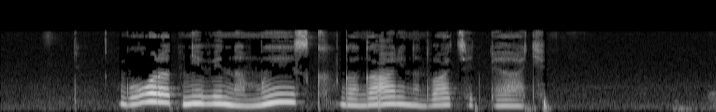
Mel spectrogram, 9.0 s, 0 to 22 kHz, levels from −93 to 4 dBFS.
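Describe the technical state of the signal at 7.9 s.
At 7.9 s the audio is intact, with no dropout, clipping, glitch or other technical fault at that point.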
